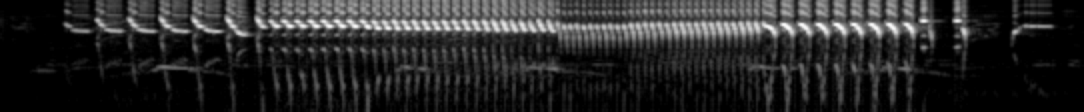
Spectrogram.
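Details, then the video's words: Canary singing a 'gacor dor' style song: spaced sharp chirps lead into a long, loud run of fast rolling trills and rapid pulsed notes, high and bright, then separate chips at the end. "Kicau Kenari Gacor Dor"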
